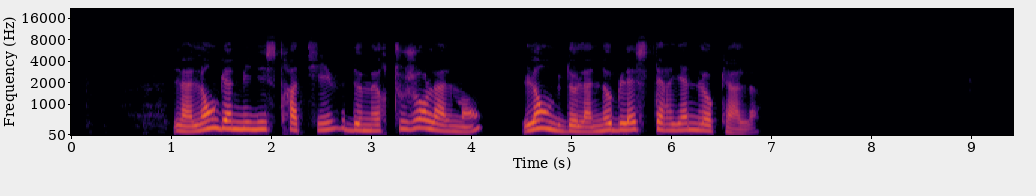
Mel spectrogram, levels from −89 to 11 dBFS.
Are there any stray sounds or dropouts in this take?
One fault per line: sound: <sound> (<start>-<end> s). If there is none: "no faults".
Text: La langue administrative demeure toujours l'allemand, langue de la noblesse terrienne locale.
no faults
